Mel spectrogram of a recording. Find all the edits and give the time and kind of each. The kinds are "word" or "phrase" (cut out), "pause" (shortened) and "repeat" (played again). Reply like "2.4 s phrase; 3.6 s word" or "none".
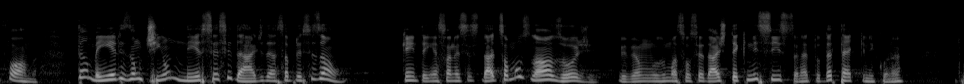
none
